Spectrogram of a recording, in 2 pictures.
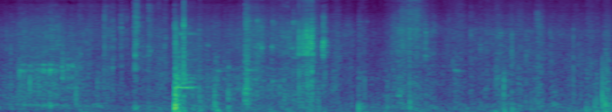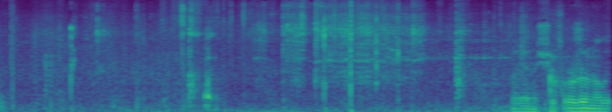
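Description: Scattered light clicks and knocks from small objects being handled, with a voice speaking indistinctly about a second before the end.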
